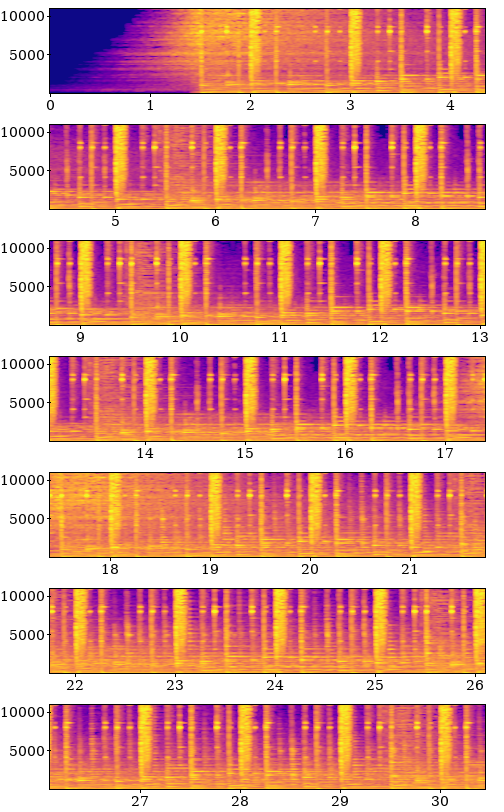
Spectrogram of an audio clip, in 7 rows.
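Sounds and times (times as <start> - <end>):
upbeat tech music: 1.4 - 30.4.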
